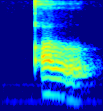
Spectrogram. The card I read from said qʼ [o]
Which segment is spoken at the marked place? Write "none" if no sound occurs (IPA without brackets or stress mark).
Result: o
